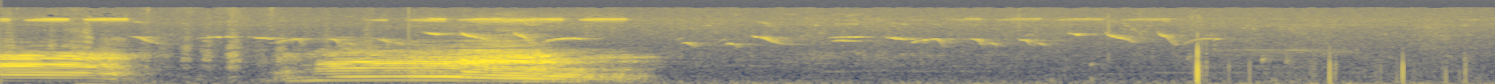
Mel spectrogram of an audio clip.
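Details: Punganur cattle on a farm where a Punganur calf drinks milk; a short low moo, then a longer, deeper, rising-and-falling harmonic moo, followed by faint chirping of small birds and a few sharp clicks.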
